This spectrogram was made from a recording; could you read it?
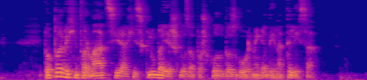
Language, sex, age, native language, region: Slovenian, male, 18-29, Slovenian, Central Slovenia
